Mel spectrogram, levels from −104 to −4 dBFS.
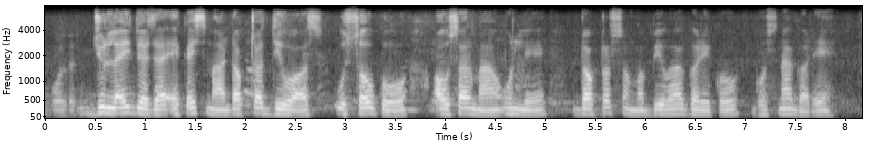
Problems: continuous background conversations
